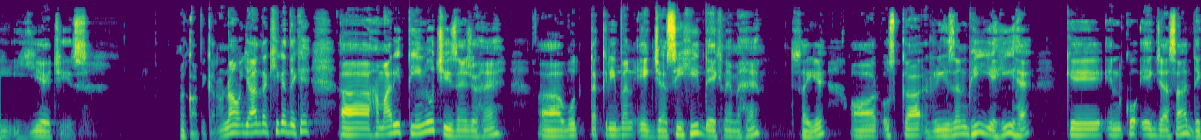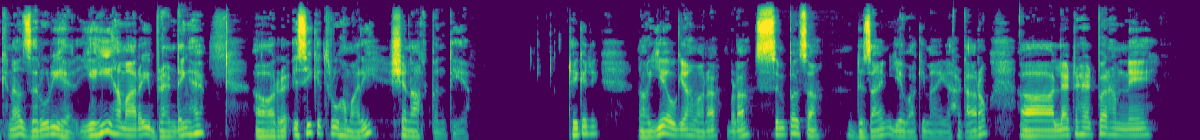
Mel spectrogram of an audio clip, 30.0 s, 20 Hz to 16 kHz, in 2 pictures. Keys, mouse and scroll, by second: 0.9 shift+click, 1.9 ctrl+shift+c, 3.5 shift+click, 5.8 shift+click, 8.6 ctrl+shift+v, 10.2-14.9 shift+drag, 14.9 alt+shift+scroll up 1, 16.0-18.6 shift+drag, 18.6-20.8 drag, 20.8-21.2 alt+scroll down 1, 22.1 space, 22.4 click, 22.6 space, 23.5 click, 24.6 BackSpace, 25.1 BackSpace, 25.2 click, 25.4 BackSpace.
